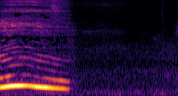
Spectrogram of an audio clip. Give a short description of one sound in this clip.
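A young girl yawns loudly close by.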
